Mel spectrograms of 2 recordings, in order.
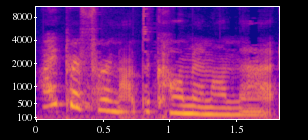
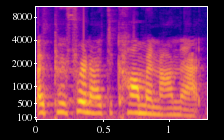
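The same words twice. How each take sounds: First: It is said in a warm, sincere tone. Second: It is said in a curt, insincere tone. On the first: The speaker politely and honestly declines to answer. The speaker calls it right. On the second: The speaker is brushing off the question. The speaker calls it wrong.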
